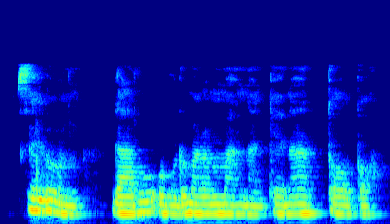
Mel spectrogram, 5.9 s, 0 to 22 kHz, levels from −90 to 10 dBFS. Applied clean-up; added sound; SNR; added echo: none; none; none; reverberation time 0.6 s.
